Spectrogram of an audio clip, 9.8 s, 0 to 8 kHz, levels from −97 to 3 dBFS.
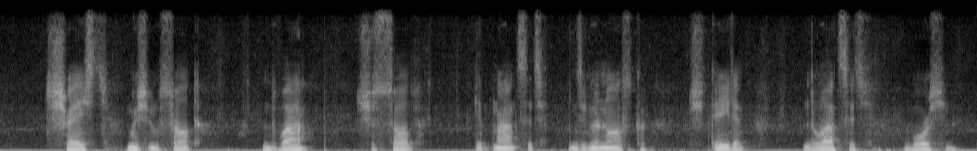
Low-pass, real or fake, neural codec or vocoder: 7.2 kHz; fake; codec, 24 kHz, 0.9 kbps, WavTokenizer, medium music audio release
